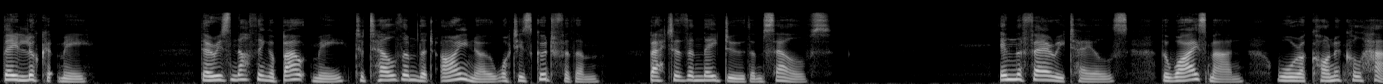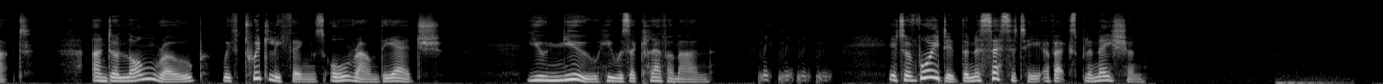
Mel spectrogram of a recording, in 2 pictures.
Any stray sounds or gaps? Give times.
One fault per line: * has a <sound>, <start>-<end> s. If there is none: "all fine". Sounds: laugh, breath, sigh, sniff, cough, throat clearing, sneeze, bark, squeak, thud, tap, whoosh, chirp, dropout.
* has a laugh, 21.4-22.2 s
* has a thud, 26.6-27.4 s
